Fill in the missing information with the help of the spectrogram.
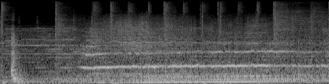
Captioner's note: tires squealing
